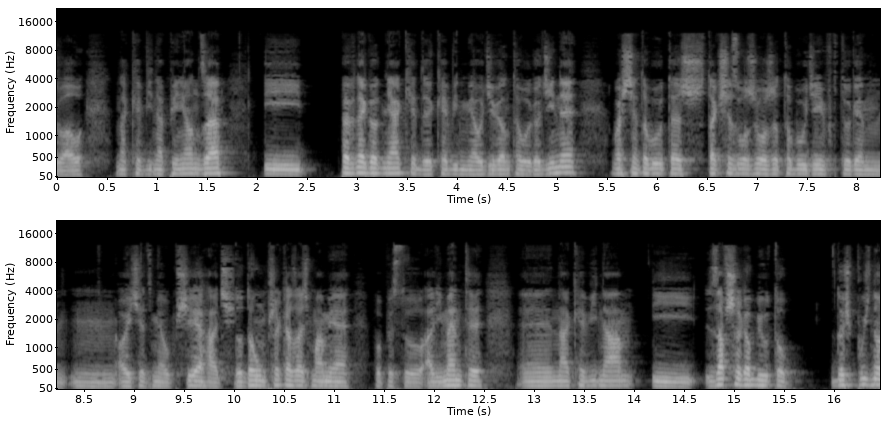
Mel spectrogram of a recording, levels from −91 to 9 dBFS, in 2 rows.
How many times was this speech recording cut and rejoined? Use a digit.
1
